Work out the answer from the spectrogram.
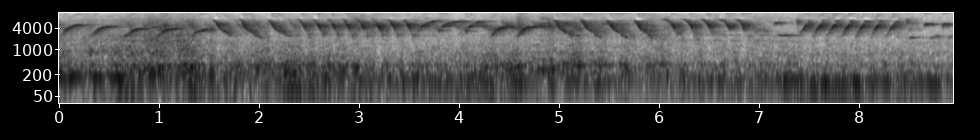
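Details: Canary singing in bird-hobby competition style in Java's Pantura area, Indonesia, delivering rapid rolling series of high descending whistled notes, some runs faster and buzzier, over constant low-pitched background noise.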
